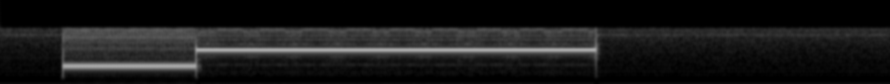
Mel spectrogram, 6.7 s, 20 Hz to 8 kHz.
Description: Two-tone page, heard as a one-second tone, then a three-second tone, about 670 then 1290 Hz. It is heard from 0.5 to 4.5 s.
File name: pager / 83 RESCUE OFC / wcalert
